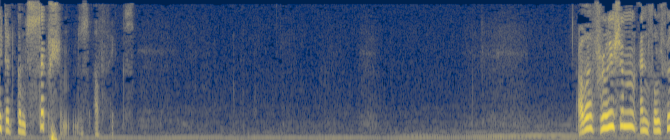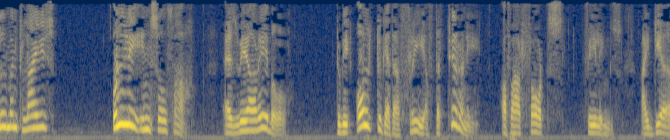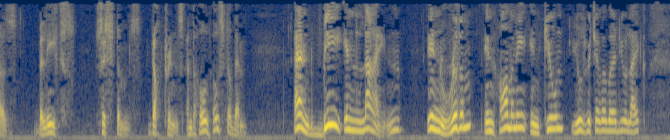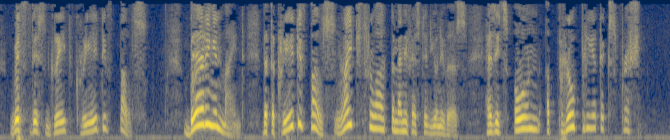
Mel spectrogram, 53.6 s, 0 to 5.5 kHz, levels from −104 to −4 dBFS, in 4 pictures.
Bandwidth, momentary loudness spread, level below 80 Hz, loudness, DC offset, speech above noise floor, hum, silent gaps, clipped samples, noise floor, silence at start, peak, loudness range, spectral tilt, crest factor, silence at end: 5.4 kHz; 19 LU; -44 dBFS; -19 LUFS; under 0.1%; 34 dB; none; none; under 0.1%; -52 dBFS; 0 s; -2 dBFS; 10 LU; -8 dB/octave; 18 dB; 0.65 s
